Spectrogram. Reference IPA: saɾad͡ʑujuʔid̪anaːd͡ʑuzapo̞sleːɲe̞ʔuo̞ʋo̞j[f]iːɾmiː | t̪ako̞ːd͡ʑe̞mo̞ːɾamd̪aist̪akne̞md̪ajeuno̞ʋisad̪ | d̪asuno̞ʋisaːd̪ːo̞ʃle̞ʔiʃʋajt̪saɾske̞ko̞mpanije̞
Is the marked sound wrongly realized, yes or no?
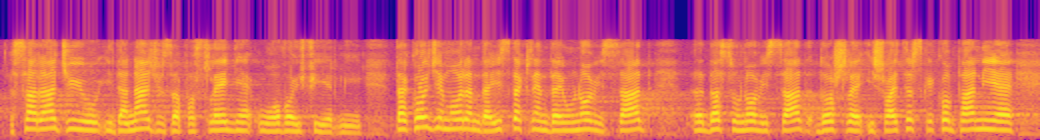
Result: no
